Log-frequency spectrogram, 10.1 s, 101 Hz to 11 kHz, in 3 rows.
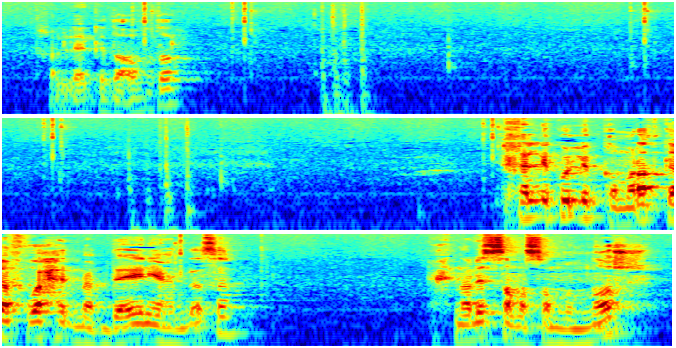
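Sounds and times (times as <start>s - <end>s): keyboard and mouse clicks: 0.6s - 1.9s, 3.1s - 4.6s, 5.8s - 6.2s.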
